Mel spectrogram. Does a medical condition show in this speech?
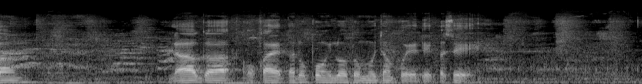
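No.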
